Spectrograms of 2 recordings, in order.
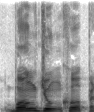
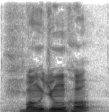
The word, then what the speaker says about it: Bong Joon-ho: Dirige Jung Bong-ho. Bong Joon-ho, perdón.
